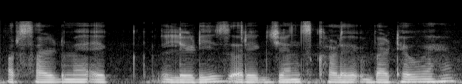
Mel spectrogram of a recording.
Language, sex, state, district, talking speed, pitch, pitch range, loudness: Hindi, male, Uttar Pradesh, Lucknow, 155 wpm, 110 Hz, 105-115 Hz, -14 LUFS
